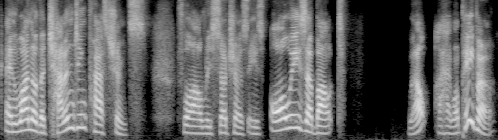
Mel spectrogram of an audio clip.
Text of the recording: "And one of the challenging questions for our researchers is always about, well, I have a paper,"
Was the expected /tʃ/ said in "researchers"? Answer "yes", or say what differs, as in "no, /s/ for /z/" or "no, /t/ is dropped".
yes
